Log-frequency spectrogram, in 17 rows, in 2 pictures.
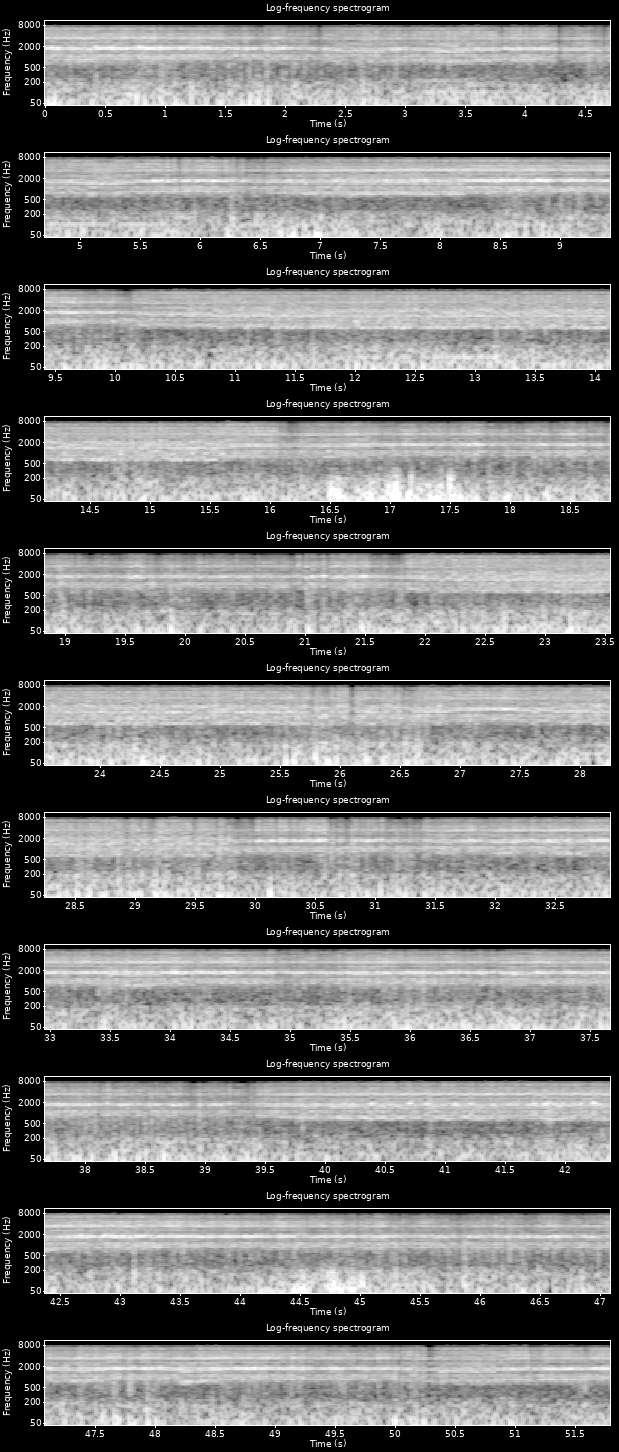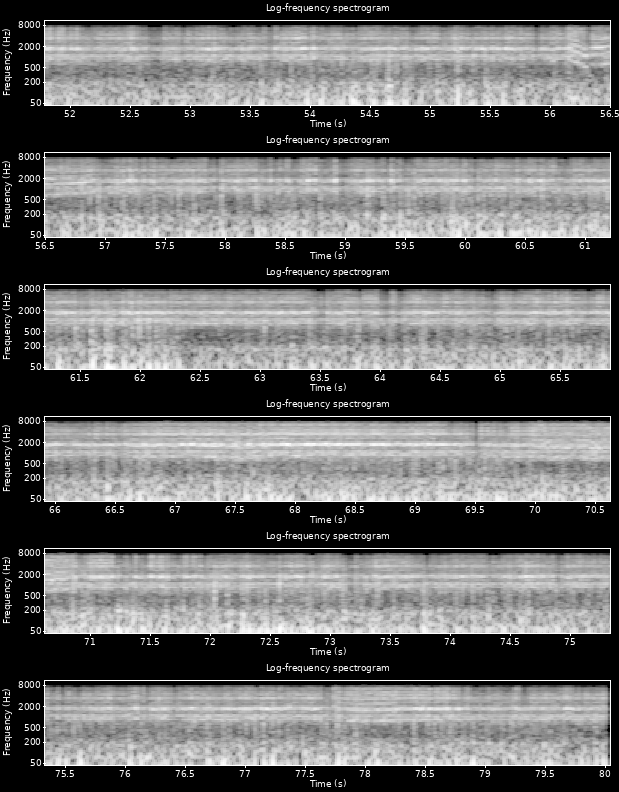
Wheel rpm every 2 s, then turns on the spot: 220, 220, 220, 220, 230, 220, 210, 210, 220, 230, 230, 210, 210, 210, 220, 230, 220, 230, 230, 230, 210, 220, 230, 230, 230, 220, 230, 230, 220, 230, 230, 230, 230, 230, 230, 230, 230, 230, 230, 230.
none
